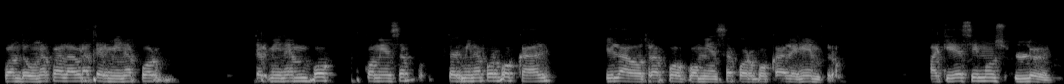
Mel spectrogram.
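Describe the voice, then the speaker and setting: A man teaching an online French class in Spanish, explaining patiently step by step and spelling letters out slowly. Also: medium pitch. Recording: muffled lo-fi online class audio.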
